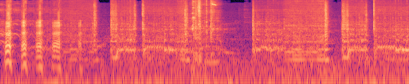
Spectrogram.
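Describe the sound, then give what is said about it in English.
A lottery ticket machine printing tickets: a quick burst of sharp clicking pulses, then a continuous whirring mechanical feed broken by a couple of brief gaps, fairly loud and without voices. “Meanwhile, the lottery ticket machine was busy at work, pumping out the tickets with a steady stream of would-be multimillionaires.”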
